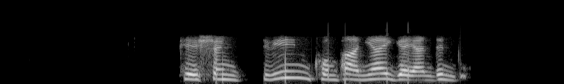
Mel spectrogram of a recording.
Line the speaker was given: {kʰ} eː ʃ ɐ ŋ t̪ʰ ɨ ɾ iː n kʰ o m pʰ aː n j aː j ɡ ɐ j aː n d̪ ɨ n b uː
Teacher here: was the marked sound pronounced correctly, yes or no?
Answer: no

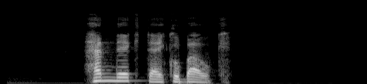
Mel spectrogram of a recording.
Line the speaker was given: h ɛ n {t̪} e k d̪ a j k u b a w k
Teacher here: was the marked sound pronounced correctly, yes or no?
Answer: no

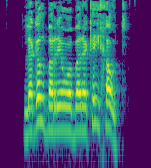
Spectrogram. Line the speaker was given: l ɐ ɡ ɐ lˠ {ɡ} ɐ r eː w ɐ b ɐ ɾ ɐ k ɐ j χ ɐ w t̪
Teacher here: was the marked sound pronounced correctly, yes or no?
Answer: no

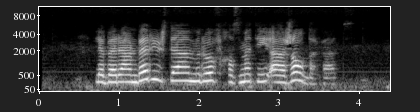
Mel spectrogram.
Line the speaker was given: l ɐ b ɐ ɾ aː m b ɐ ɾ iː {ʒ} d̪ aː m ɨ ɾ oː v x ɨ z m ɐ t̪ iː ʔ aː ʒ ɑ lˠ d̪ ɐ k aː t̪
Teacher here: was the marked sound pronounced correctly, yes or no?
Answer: no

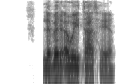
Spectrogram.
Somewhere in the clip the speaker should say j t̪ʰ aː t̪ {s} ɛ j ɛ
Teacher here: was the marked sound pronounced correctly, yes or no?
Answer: no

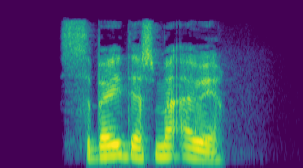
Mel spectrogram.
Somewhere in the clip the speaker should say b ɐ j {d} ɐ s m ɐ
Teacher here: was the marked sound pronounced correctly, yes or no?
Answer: yes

